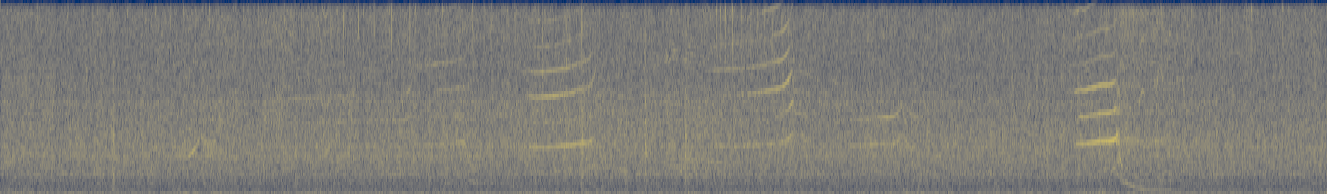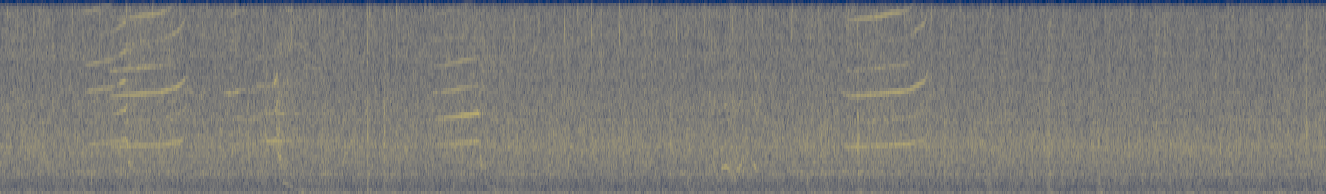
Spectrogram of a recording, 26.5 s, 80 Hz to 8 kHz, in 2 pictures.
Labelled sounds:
4.2	4.6	killer whale, southern resident, 5.3 to 5.5 kHz
5.2	5.9	killer whale, southern resident, 4.0 to 5.7 kHz
7.0	7.9	killer whale, southern resident, 5.1 to 5.9 kHz
8.7	9.0	killer whale, southern resident, 2.1 to 2.4 kHz
10.7	11.5	killer whale, southern resident, 0.30 to 8.0 kHz
14.1	14.5	killer whale, southern resident, 4.3 to 4.7 kHz
17.6	18.1	killer whale, southern resident, 4.2 to 8.0 kHz
21.7	22.6	killer whale, southern resident, 2.0 to 7.7 kHz

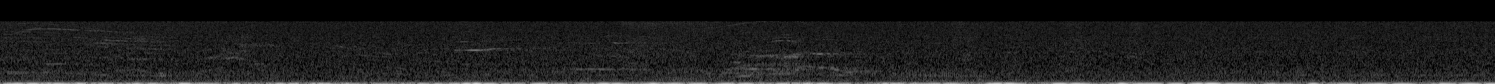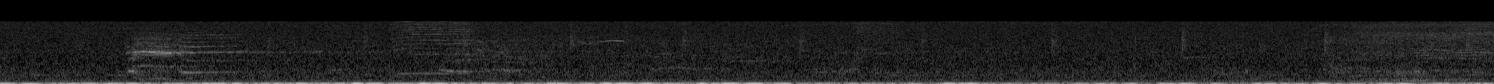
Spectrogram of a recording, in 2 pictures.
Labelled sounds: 0.2	1.5	killer whale, Bigg's (transient), 2.9 to 5.4 kHz
4.5	5.1	killer whale, Bigg's (transient), 1.7 to 2.1 kHz
7.5	8.3	killer whale, Bigg's (transient), 1.2 to 7.7 kHz
16.2	17.4	killer whale, Bigg's (transient), 1.4 to 4.1 kHz
18.9	19.7	killer whale, Bigg's (transient), 2.5 to 7.8 kHz
20.9	21.2	killer whale, Bigg's (transient), 2.8 to 3.0 kHz
29.6	29.8	killer whale, Bigg's (transient), 1.6 to 1.8 kHz

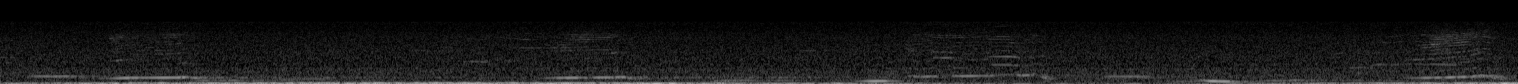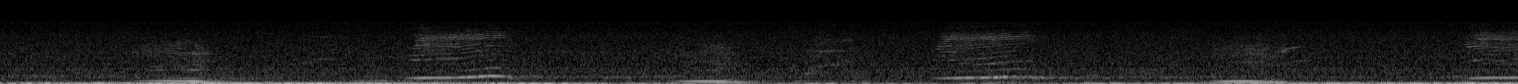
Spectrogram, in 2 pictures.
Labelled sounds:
1.1	1.4	humpback whale, 1.1 to 1.2 kHz
4.6	4.9	humpback whale, 0.93 to 1.2 kHz
5.2	6.2	humpback whale, 1.9 to 4.2 kHz
9.3	10.2	humpback whale, 0.83 to 4.0 kHz
13.8	14.8	humpback whale, 0.90 to 3.7 kHz
19.4	20.3	humpback whale, 1.2 to 4.8 kHz
23.3	23.6	humpback whale, 1.7 to 1.9 kHz
24.6	25.5	humpback whale, 0.90 to 4.0 kHz
27.9	28.2	humpback whale, 1.6 to 2.2 kHz
29.9	30.3	humpback whale, 2.0 to 3.4 kHz

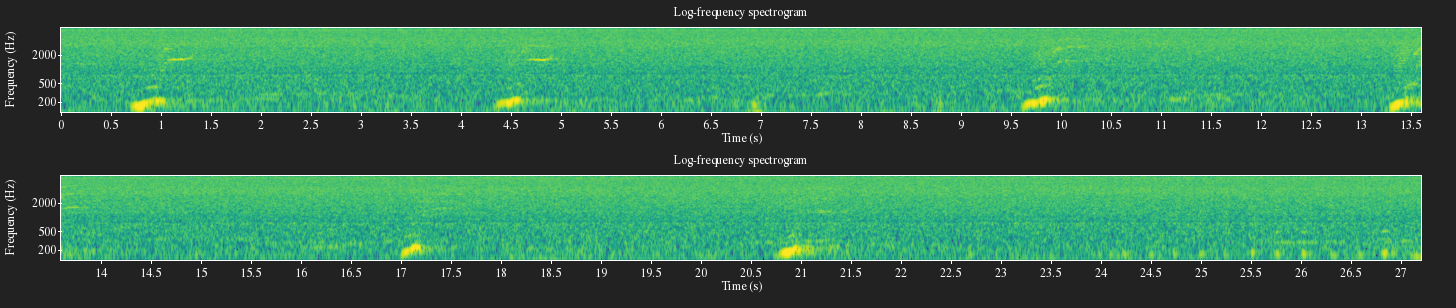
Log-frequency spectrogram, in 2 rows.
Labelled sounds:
1.0	1.3	humpback whale, 1.5 to 2.0 kHz
4.6	5.0	humpback whale, 1.5 to 1.9 kHz
10.0	10.3	humpback whale, 3.0 to 3.2 kHz

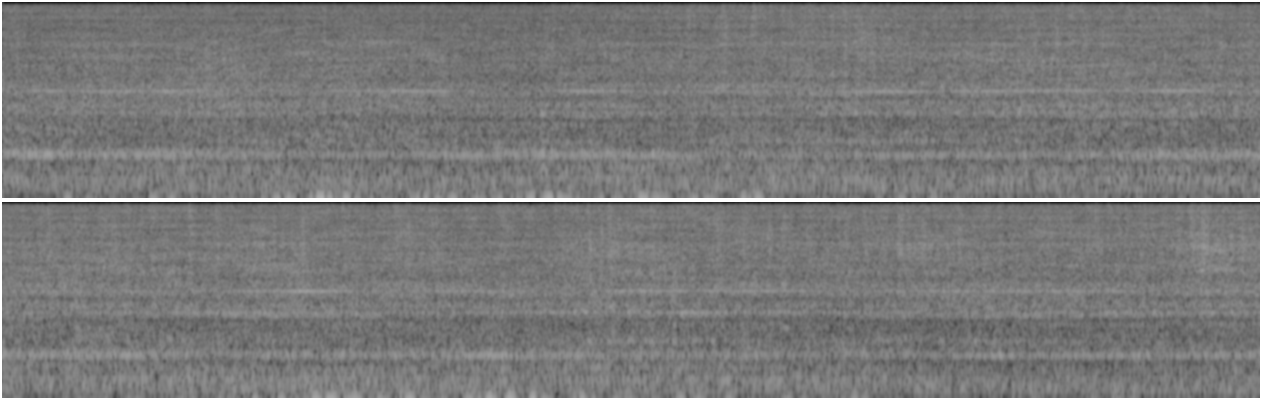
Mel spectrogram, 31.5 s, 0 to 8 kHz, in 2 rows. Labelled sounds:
25.3	25.5	vessel noise, 5.3 to 5.5 kHz
30.0	30.3	vessel noise, 5.8 to 5.9 kHz

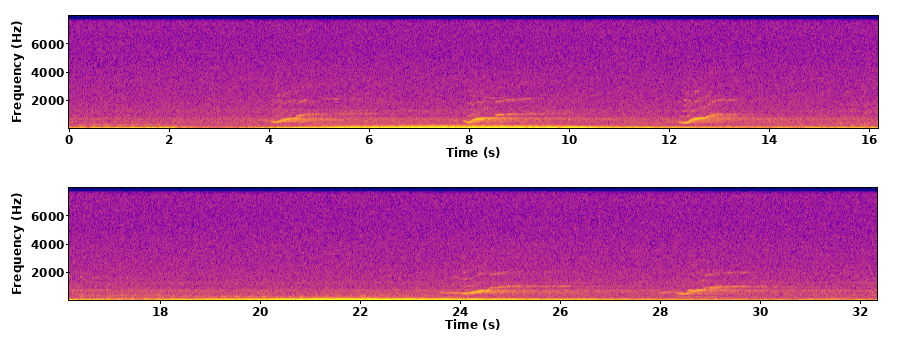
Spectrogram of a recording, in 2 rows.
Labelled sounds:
4.5	5.4	humpback whale, 0.80 to 2.2 kHz
8.2	9.3	humpback whale, 0.80 to 2.3 kHz
12.6	13.4	humpback whale, 0.80 to 1.1 kHz
24.5	25.3	humpback whale, 0.80 to 2.0 kHz
28.8	29.8	humpback whale, 0.80 to 1.1 kHz

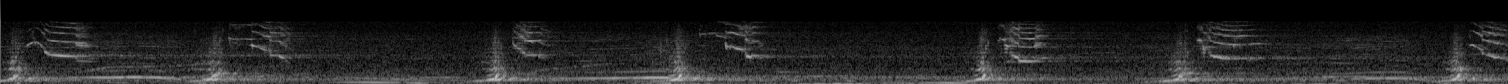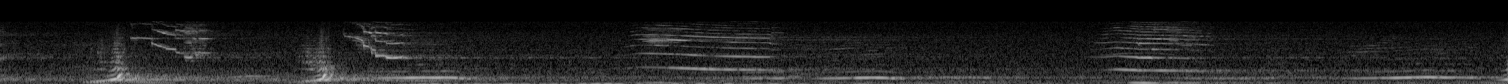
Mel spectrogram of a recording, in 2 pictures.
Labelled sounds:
0.2	3.0	humpback whale, 0.80 to 7.7 kHz
5.0	7.8	humpback whale, 0.80 to 6.8 kHz
9.6	10.6	humpback whale, 0.99 to 8.0 kHz
10.9	12.7	humpback whale, 1.1 to 7.9 kHz
13.2	14.1	humpback whale, 0.96 to 3.6 kHz
14.7	15.2	humpback whale, 1.1 to 6.4 kHz
16.1	17.2	humpback whale, 0.96 to 7.1 kHz
18.5	19.6	humpback whale, 1.2 to 6.0 kHz
21.3	22.9	humpback whale, 0.80 to 7.7 kHz
23.3	24.0	humpback whale, 1.5 to 2.1 kHz
25.9	27.3	humpback whale, 1.2 to 7.8 kHz
28.5	28.9	humpback whale, 1.7 to 1.8 kHz

